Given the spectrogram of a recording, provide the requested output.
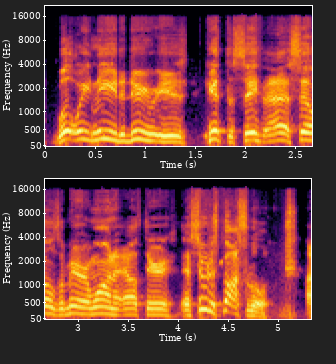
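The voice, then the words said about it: Put-on Southern Virginian accent. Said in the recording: “I'm trying to go for the southern thing. ... I don't know if your Virginian accent held through the possible, but it was still pretty good.”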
